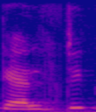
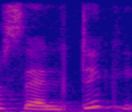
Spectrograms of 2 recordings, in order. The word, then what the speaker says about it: Celtic: was initially celtic okay celtic or celtic you can pronounce both ways i have heard both pronunciations so england was celtic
